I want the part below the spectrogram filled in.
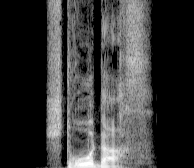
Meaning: genitive singular of Strohdach
- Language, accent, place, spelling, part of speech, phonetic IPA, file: German, Germany, Berlin, Strohdachs, noun, [ˈʃtʁoːˌdaxs], De-Strohdachs.ogg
